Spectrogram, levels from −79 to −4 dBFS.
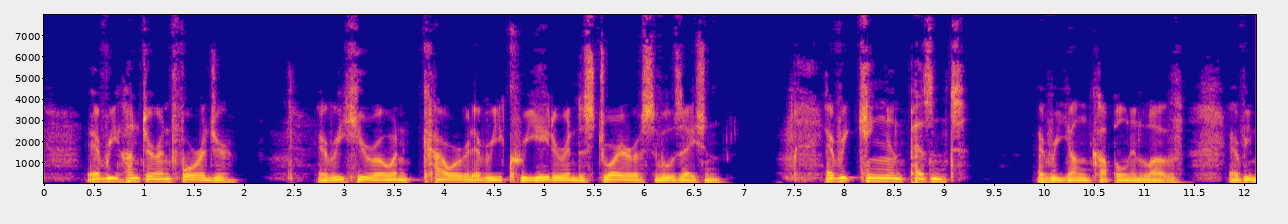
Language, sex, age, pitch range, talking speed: English, male, 60-79, 90-120 Hz, 120 wpm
